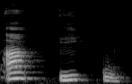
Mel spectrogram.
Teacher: शिथिल स्वर जिसमें जीह की किसी भी मांसपेशी पर कोई असर नहीं पड़ता। वो शिथिल रहती हैं।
